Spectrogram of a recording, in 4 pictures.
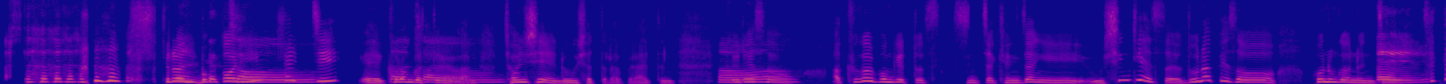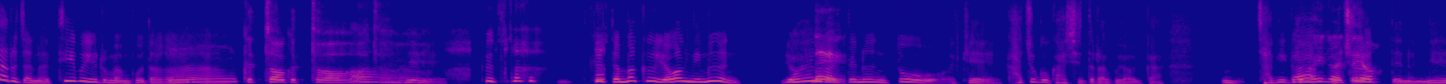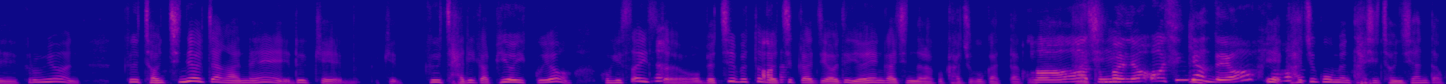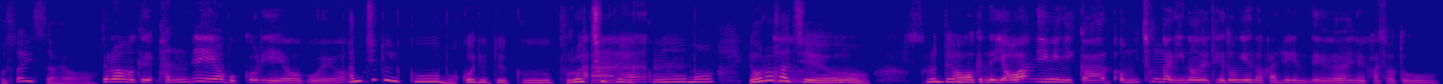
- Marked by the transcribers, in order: laugh; sniff; other background noise; tapping; laugh; laugh
- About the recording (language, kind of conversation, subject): Korean, unstructured, 가장 가고 싶은 여행지는 어디이며, 그 이유는 무엇인가요?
